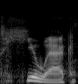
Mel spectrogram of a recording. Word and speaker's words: HUAC: uh huak where they they absolutely butchered it because they're British they don't know they don't actually know it's it's the house on American Activities Committee that's why it's called HUAC not whatever the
